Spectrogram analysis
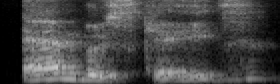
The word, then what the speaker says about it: ambuscade: The citizens of Shechem planted ambuscades, like ambushes. I think it ambush up. I don't know the pronunciation.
